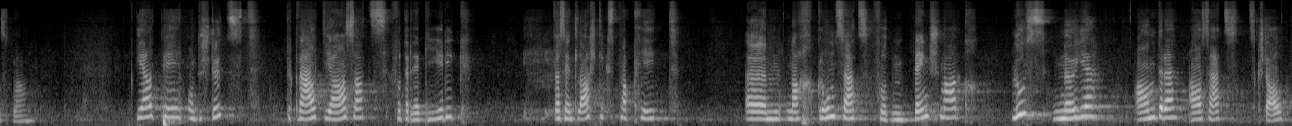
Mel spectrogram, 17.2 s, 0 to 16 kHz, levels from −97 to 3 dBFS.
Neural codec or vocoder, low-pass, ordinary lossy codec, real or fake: codec, 44.1 kHz, 7.8 kbps, DAC; 14.4 kHz; Opus, 16 kbps; fake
